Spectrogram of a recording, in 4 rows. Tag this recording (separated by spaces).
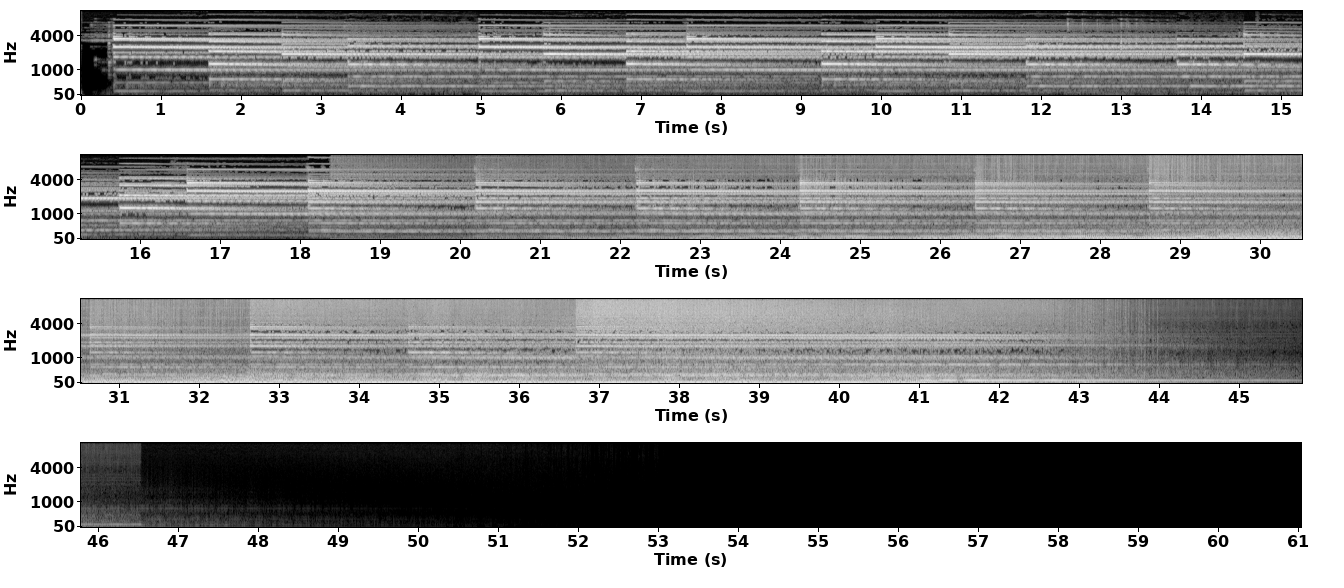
19th-sentury antique bell bells clock grandfather-clock sound-poetry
